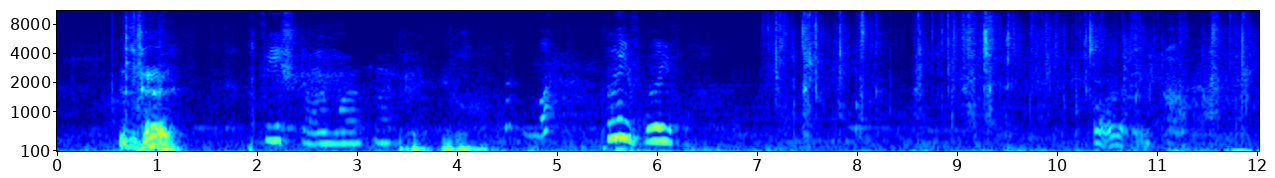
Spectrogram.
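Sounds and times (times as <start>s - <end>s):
cards and packaging crinkling: 0.4s - 1.2s, 7.0s - 12.0s.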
